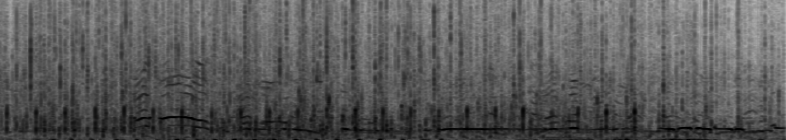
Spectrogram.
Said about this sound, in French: et à toute l'équipe enseignement qui vous a préparé ces journées, et on peut les remercier et les applaudir.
